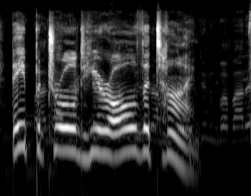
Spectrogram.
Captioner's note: speaking Foreign Language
